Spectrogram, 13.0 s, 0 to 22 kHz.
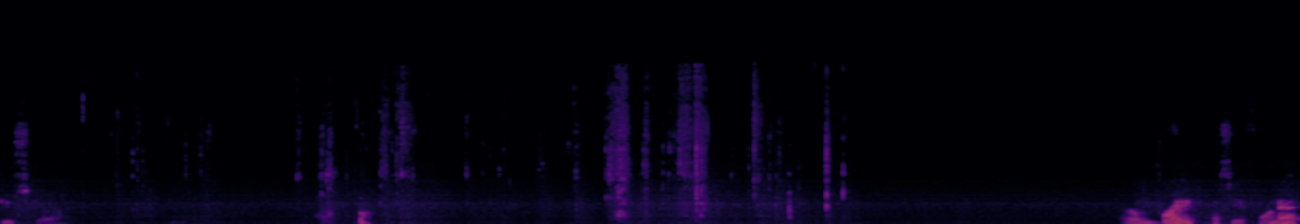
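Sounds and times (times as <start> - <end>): foil wrapper crinkling: 1.0 - 2.2, 3.0 - 8.5.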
